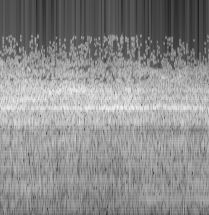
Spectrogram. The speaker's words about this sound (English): I think I hear a plane now. Over and out. Yes, that does sound like a plane. Above me and coming this way.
